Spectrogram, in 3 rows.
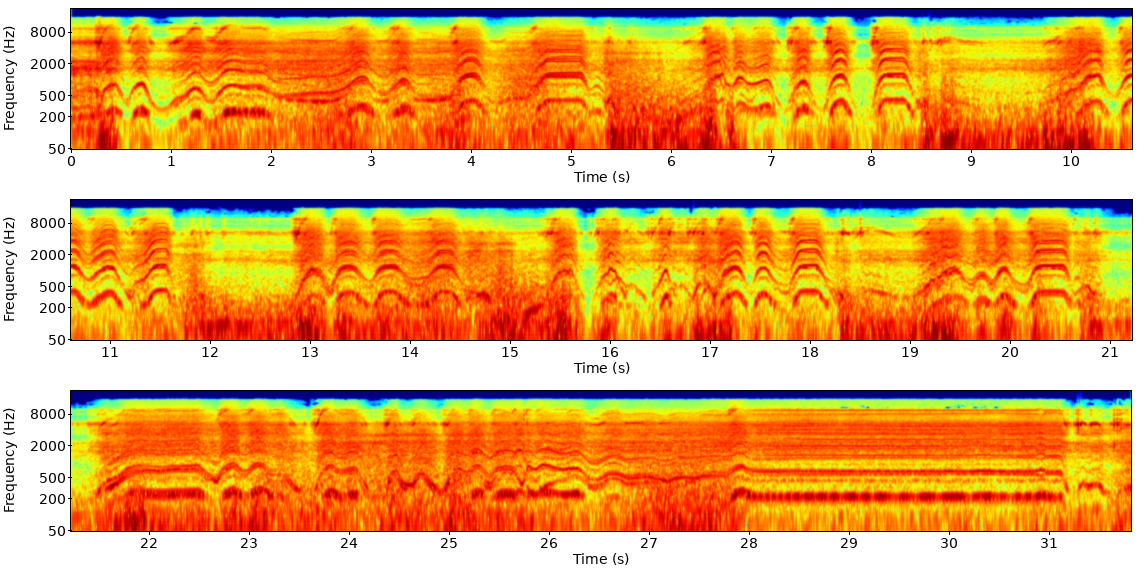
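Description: The brushless motors and propellers of a 5-inch FPV racing quadcopter, heard from its onboard GoPro: a loud whine that starts abruptly as it takes off, then swoops up and down in pitch with quick throttle changes, settling into a steadier tone near the end.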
